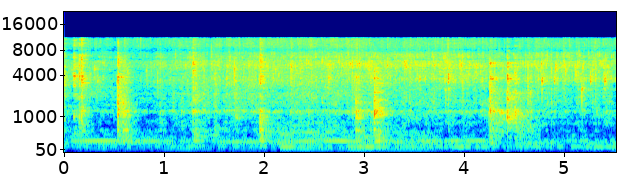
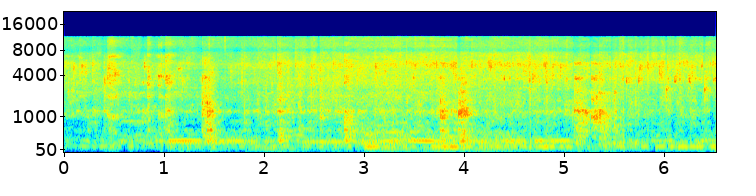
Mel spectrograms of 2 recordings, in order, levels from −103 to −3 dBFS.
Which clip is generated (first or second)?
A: second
